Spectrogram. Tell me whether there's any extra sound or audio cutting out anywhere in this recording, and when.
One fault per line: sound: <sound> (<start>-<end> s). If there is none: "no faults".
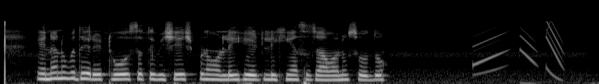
sound: chirp (4.7-5.7 s)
